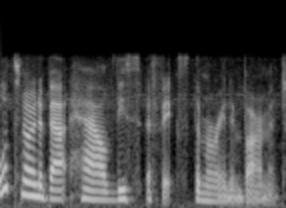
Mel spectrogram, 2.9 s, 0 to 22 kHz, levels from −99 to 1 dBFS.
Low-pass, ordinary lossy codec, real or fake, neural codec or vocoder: 7.2 kHz; Opus, 32 kbps; real; none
